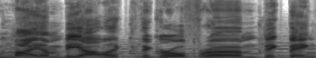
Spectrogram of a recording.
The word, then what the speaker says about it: Mayim Bialik: to be willing unfortunately right right but it's Miriam Bialik is how you say her name Mayim Bialik the girl from Big Bang Theory I guess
